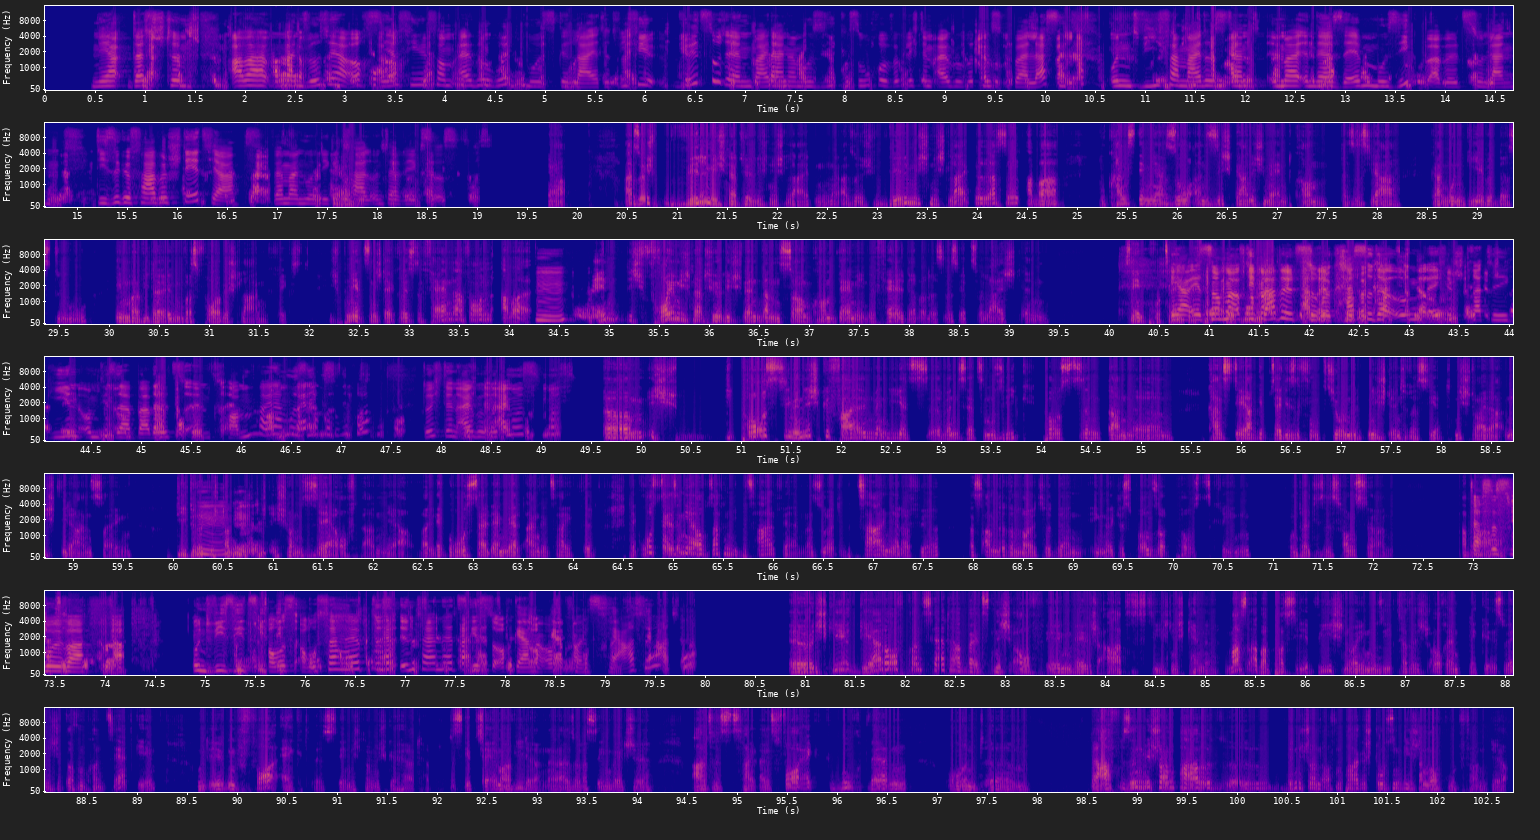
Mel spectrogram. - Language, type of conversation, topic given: German, podcast, Wie entdeckst du derzeit am liebsten neue Musik?
- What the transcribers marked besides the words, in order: background speech; distorted speech; static; in English: "Musik-Bubble"; unintelligible speech; in English: "Bubble"; in English: "Bubble"; in English: "sponsored Posts"; in English: "Artists"; other background noise; in English: "Artists"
